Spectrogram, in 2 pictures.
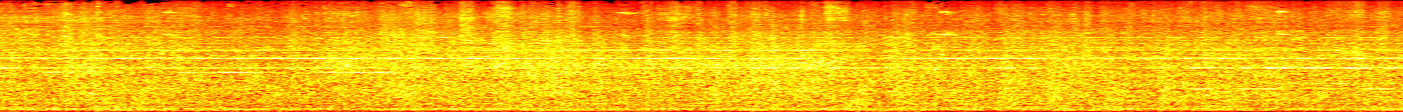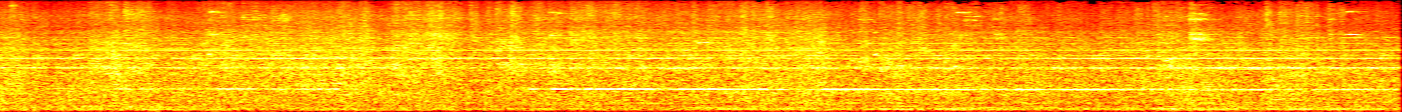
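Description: Freight cars of a double-stack intermodal train rolling past at close range, a steady rumble of wheels on rail with thin, steady high-pitched tones over it that grow stronger in the second half.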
